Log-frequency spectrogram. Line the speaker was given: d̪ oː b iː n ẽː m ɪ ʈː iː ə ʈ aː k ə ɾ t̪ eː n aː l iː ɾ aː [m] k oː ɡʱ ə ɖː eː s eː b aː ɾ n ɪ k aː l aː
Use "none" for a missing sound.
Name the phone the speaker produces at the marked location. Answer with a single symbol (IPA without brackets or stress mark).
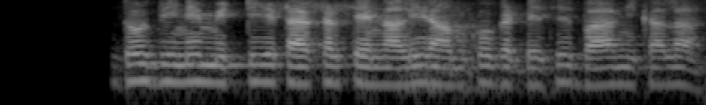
m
